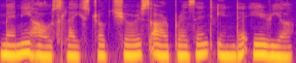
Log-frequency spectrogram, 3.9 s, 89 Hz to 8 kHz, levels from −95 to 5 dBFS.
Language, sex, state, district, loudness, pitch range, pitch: English, female, Assam, Kamrup Metropolitan, -12 LUFS, 150-170 Hz, 160 Hz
